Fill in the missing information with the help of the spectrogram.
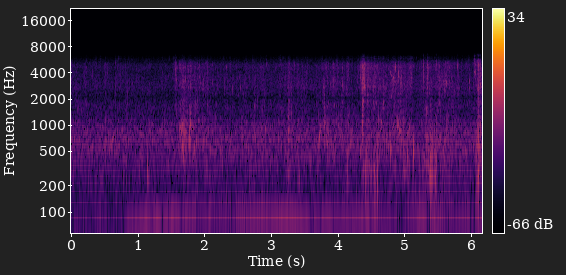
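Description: Shallow river flowing steadily over a cobble bed, with the splashes and knocks of a person wading toward the bank in waders, most of them around four to five seconds in.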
